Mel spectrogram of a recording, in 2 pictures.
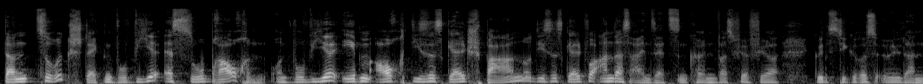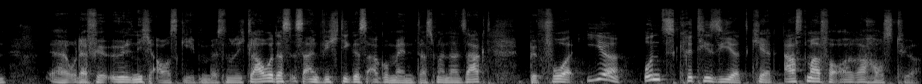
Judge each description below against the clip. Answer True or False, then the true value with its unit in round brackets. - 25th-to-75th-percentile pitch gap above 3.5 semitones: True (5.3 semitones)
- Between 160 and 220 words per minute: True (180 wpm)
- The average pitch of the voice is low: True (115 Hz)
